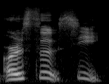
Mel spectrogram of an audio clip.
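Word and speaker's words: Earthsea: 이것도 이게 표기의 문제인데 한국 표기는 어스시예요. 근데 그게 실제로는 얼스시.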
